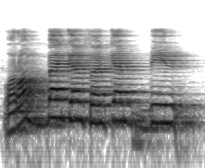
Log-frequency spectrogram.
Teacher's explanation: واو ہونٹوں کی نہ تمام گلائی سے ادا کریں گے، را پر پڑھیں گے، با سے ملائیں گے، کاف باریک ہے، فکبر میں کاف باریک ہے اور با سے ملانا ہے، بر میں را باریک ہے، فکبر.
